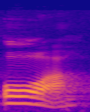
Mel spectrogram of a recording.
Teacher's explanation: When I make this sound, my lips are forward and rounded. My tongue is back. The gesture that we use is OR.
